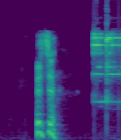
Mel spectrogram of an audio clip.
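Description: bell ringing sound effect

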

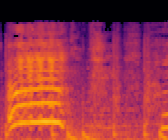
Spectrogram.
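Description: goat bleating

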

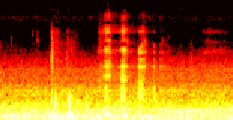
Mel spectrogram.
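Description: car driving

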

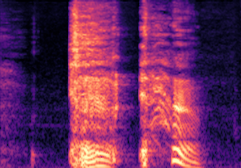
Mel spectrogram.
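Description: throat clearing cough

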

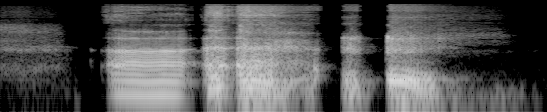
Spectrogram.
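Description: coughing and throat clearing

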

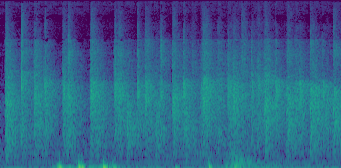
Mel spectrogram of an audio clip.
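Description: audience clapping

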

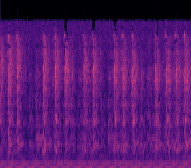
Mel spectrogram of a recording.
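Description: typewriter typing

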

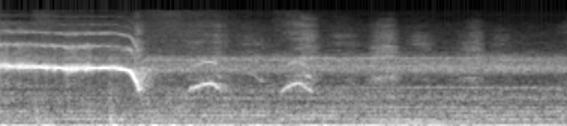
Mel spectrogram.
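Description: girl screaming

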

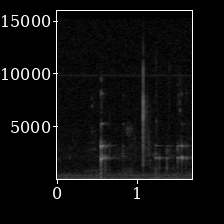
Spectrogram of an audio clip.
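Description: glasses clinking

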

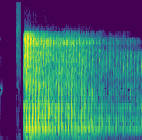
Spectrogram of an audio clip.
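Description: lip trill

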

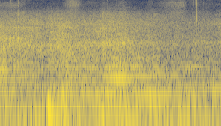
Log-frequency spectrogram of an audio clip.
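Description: aircraft flying overhead

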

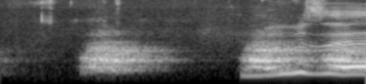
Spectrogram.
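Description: dog barking

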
